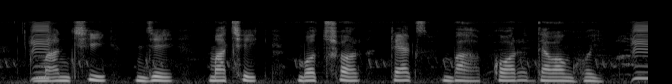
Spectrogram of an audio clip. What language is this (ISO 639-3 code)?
ben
